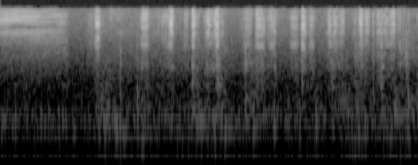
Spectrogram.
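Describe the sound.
Handwriting by hand, faint scratchy pen strokes and short scrapes in irregular bursts after a second of quiet hiss, with no voices over them.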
